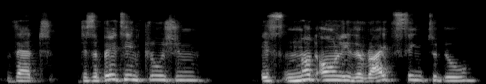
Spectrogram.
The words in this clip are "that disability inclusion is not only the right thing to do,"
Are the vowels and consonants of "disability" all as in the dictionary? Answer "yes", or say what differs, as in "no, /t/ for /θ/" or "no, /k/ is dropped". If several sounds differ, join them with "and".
yes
